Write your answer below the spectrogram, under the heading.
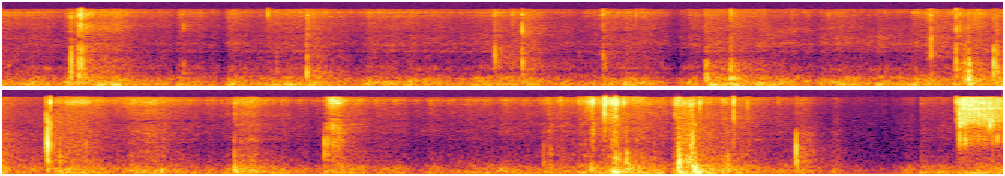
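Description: Scattered soft clicks and rustles, handling noise around a phone being tapped and held, with a louder cluster of clicks about five seconds in.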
